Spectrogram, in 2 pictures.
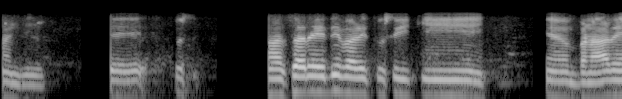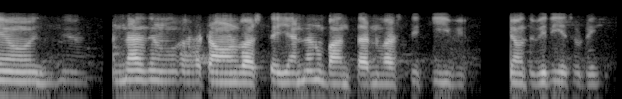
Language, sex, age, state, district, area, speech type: Punjabi, male, 30-45, Punjab, Bathinda, rural, conversation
